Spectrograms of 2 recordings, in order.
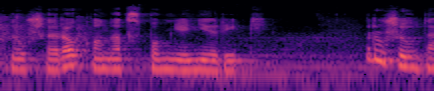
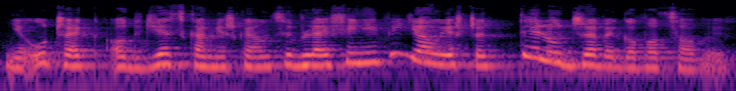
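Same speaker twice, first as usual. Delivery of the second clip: usual speaking voice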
